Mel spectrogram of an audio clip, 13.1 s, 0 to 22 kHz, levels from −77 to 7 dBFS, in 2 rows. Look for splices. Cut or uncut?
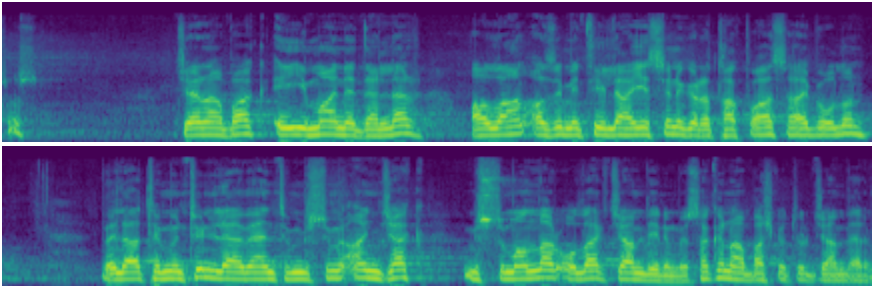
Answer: uncut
